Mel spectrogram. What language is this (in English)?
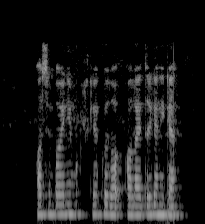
Uzbek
